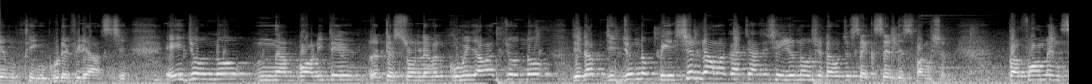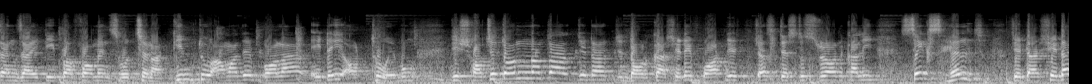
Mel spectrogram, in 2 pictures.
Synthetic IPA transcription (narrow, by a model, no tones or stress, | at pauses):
emt̪ʰiŋɡuɽefiɾeaʃt͡ɕʰe | ejd͡ʑonːobɔɖit̪eʈesʈɾonlebʱelkomed͡ʑaoaɾd͡ʑonːo | d͡ʑeʈad͡ʑed͡ʑonːopeʃeɳʈɾaamaɾkeat͡ɕʰeat͡ɕʰeʃejd͡ʑonːoʃeʈaɦotːʰesekseɖisfaŋkʃən | pəɾfɔɾmensɛŋzajʈipəɾfɔɾmensɦotːɕʰenakint̪uamad̪eɾbɔlaeʈaiɔɾt̪ʰoeboŋ | d͡ʑeʃɔt͡ɕet̪onːot̪ad͡ʑeʈad̪ɔɾkaʃeʈaimpɔʈned͡ʑasʈʈesʈosʈoɾankʰali | seksɦelt̪ʰ | d͡ʑeʈaʃeʈa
